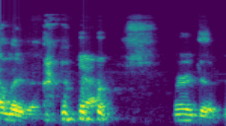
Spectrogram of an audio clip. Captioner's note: laughs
